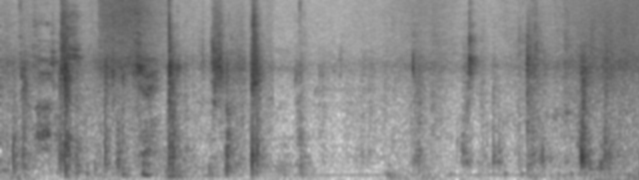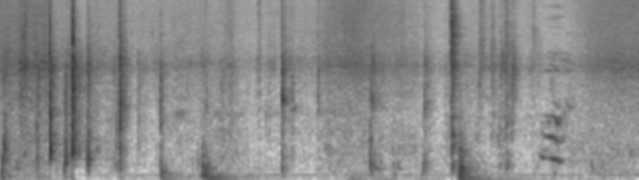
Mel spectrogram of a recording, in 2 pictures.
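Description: Soft footsteps, clothing rustle and small knocks of people creeping through a dark hallway, with a whisper at the start. A low steady hum comes in about four seconds in, and there are two dull thumps in the second half.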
